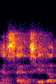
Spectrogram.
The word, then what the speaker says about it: snc.id: Bener kan ya bacanya snc.id ya? Barangkali salah nih Mas Bruce. Benar Mas, snc.id. esensi.id, benar.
